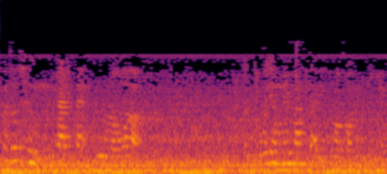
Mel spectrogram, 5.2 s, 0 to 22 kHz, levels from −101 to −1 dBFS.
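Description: From start to finish the speech carries heavy damage of the kind that likely comes from MP3 compression at a very low rate, consistent with roughly 22 kbps. Everything above 8.2 kHz is gone, so a spectrogram shows a flat ceiling there. Below it, weak frequency lines flicker on and off between frames, leaving patchy, speckled gaps. The result sounds watery and swirly, with metallic chirps on s sounds and soft, smeared attacks in the waveform.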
